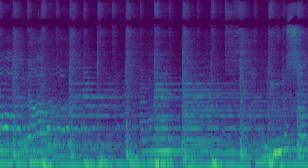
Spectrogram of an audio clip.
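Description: Live pop-rock band music with a woman singing into a microphone over a strong bass and steady beat, with some guitar.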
